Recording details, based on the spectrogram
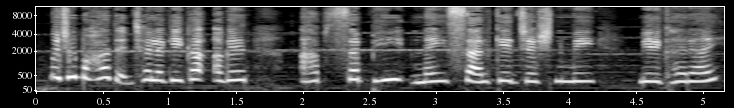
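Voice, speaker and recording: A woman's voice: high voice, steady tone, measured pace, dark tone, faint music behind, voice pushed up. A woman voicing a haughty, dramatic rich young daughter-in-law in a moral-story cartoon, exclaiming theatrically. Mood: warm.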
